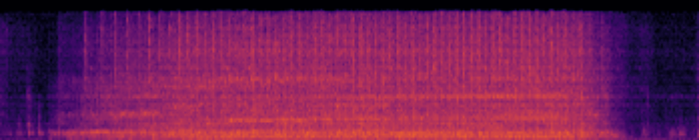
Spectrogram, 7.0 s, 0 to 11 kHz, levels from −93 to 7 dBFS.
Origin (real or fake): fake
